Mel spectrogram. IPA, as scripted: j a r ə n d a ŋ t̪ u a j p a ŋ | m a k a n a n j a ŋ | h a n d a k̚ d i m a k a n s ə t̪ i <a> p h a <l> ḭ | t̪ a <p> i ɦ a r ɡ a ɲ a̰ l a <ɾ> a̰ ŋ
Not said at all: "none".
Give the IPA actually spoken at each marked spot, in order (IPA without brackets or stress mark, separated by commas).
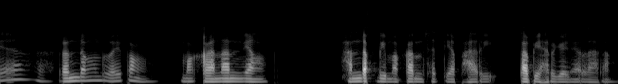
a, ɾ, p, ɾ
